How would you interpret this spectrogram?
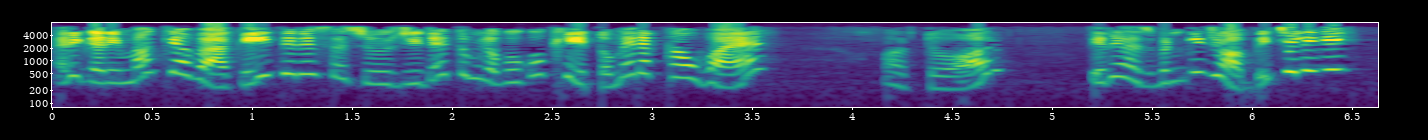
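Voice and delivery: high, loud, incredulous questioning; gossip-fuelled disbelief on the phone; shocked friend. Acted. Sona phoning friend Garima about the lost job, shocked and high. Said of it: "सोना गरिमा को phone लगाती है".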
